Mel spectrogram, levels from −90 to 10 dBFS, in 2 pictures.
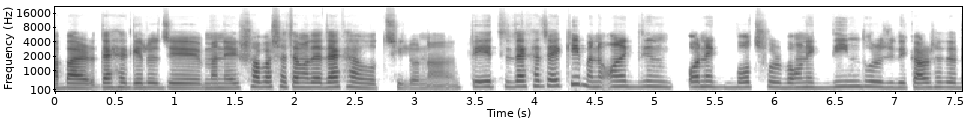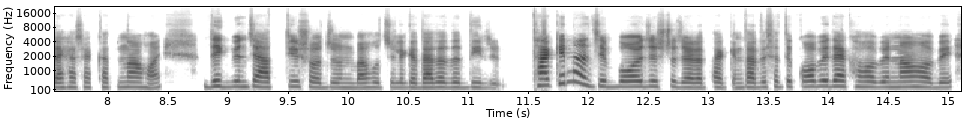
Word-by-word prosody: আবার 200 Hz, +1 st, +4 dB, 0.2 s
দেখা 215 Hz, +1 st, +3 dB
গেল 210 Hz, 0 st, +1 dB, 0.2 s
যে 205 Hz, -, +2 dB, 0.3 s
মানে 200 Hz, 0 st, -1 dB, 0.2 s
সবার 235 Hz, -1 st, -2 dB
সাথে 235 Hz, -2 st, -3 dB
আমাদের 220 Hz, 0 st, +2 dB
দেখাও 230 Hz, -2 st, +1 dB
হচ্ছিল 190 Hz, 0 st, -6 dB, 0.2 s
না। -, -, -7 dB, 0.3 s
তো -, -, -19 dB
এতে 250 Hz, 0 st, -5 dB
দেখা 255 Hz, +2 st, +3 dB
যায় 280 Hz, 0 st, +4 dB
কি 365 Hz, -, +6 dB
মানে 240 Hz, -1 st, -1 dB
অনেক 255 Hz, 0 st, +4 dB
দিন, 250 Hz, 0 st, -4 dB, 0.3 s
অনেক 245 Hz, -1 st, +1 dB, 0.2 s
বছর 230 Hz, +1 st, -5 dB
বা, 210 Hz, -, -8 dB
অনেক 225 Hz, -1 st, -3 dB
দিন 250 Hz, +1 st, 0 dB
ধরে 245 Hz, -1 st, -7 dB
যদি 215 Hz, 0 st, -7 dB
কারো 210 Hz, +1 st, +2 dB
সাথে 225 Hz, -1 st, -6 dB
দেখা 225 Hz, +1 st, -1 dB
সাক্ষাৎ 225 Hz, 0 st, -9 dB
না 230 Hz, -, +1 dB
হয়, 195 Hz, +2 st, -4 dB, 0.4 s
দেখবেন 255 Hz, -2 st, +5 dB
যে -, -, +4 dB
আত্মীয়-স্বজন 225 Hz, -3 st, -3 dB
বা, -, -, +2 dB
হচ্ছে 220 Hz, -1 st, -8 dB
হলো 215 Hz, -, -4 dB
গিয়ে 215 Hz, 0 st, -2 dB
দাদা-দাদীর 220 Hz, -1 st, -3 dB, 0.4 s
থাকে 305 Hz, +6 st, +10 dB
না? 450 Hz, -, +6 dB
যে 265 Hz, -, +4 dB
বয়োজ্যেষ্ঠ 255 Hz, +1 st, +3 dB
যারা 215 Hz, -1 st, +4 dB
থাকেন 210 Hz, -2 st, -2 dB
তাদের 225 Hz, +1 st, 0 dB
সাথে 250 Hz, 0 st, -7 dB
কবে 260 Hz, +1 st, +1 dB
দেখা 255 Hz, -1 st, +3 dB
হবে 235 Hz, -1 st, -3 dB
না 235 Hz, -, +4 dB
হবে, 220 Hz, -1 st, -1 dB
230 Hz, 210 wpm, -24 LUFS, 215-250 Hz, 0.4 s, থাকে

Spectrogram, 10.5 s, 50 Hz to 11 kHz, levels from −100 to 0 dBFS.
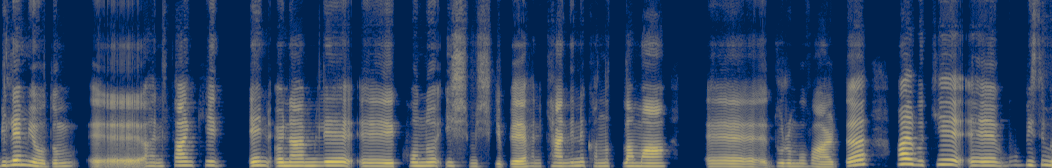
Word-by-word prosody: bilemiyordum, 225 Hz, -7 st, +1 dB
eee, -, -, -1 dB
hani, 215 Hz, -1 st, -7 dB
sanki 250 Hz, +1 st, -1 dB, 0.2 s
en 240 Hz, -1 st, +1 dB
önemli, 230 Hz, +1 st, +4 dB
eee, 205 Hz, -1 st, 0 dB
konu 225 Hz, +1 st, -1 dB
işmiş 220 Hz, -4 st, -9 dB
gibi, 175 Hz, 0 st, +2 dB
hani, 200 Hz, -1 st, -12 dB
kendini 215 Hz, +3 st, -1 dB
kanıtlama, 205 Hz, -1 st, 0 dB, 0.4 s
eee, 185 Hz, -2 st, -1 dB
durumu 195 Hz, -2 st, -6 dB
vardı. 165 Hz, +5 st, 0 dB, 0.4 s
Hâlbuki, 310 Hz, -3 st, +4 dB
eee, 245 Hz, -5 st, +1 dB
bu 260 Hz, +4 st, -21 dB
bizim 270 Hz, 0 st, -4 dB
225 Hz, 115 wpm, -27 LUFS, 200-250 Hz, 0.4 s, önemli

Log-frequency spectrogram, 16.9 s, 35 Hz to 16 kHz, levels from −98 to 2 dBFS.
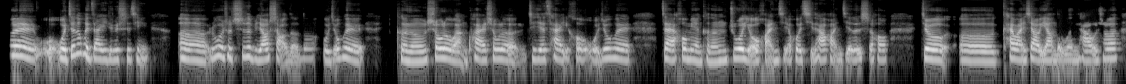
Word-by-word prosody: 对， 275 Hz, -6 st, +6 dB
我 420 Hz, +4 st, -3 dB
我 230 Hz, -, +6 dB
真 280 Hz, +6 st, +1 dB
的 330 Hz, -, 0 dB
会 285 Hz, -6 st, +2 dB
在 230 Hz, -3 st, 0 dB
意 210 Hz, -, -2 dB
这 210 Hz, -, -4 dB
个 215 Hz, -, -1 dB
事 215 Hz, +1 st, -7 dB
情。 220 Hz, +2 st, -8 dB, 0.4 s
呃， 210 Hz, -5 st, +1 dB
如 235 Hz, +2 st, -3 dB
果 270 Hz, -2 st, +2 dB
是 245 Hz, -1 st, -2 dB
吃 240 Hz, +2 st, -7 dB
的 265 Hz, -, +1 dB
比 220 Hz, -, -7 dB
较 210 Hz, +1 st, +4 dB
少 225 Hz, -1 st, -3 dB
的 -, -, -6 dB
呢， 230 Hz, -, -12 dB, 0.2 s
我 200 Hz, -, -3 dB
就 210 Hz, +4 st, -1 dB
会 230 Hz, -5 st, 0 dB, 0.5 s
可 215 Hz, -3 st, -2 dB
能 185 Hz, +1 st, 0 dB
收 240 Hz, +3 st, +4 dB
了 230 Hz, -2 st, +6 dB
碗 200 Hz, -1 st, 0 dB
筷， 210 Hz, 0 st, 0 dB
收 225 Hz, +2 st, -1 dB
了 210 Hz, -4 st, +1 dB, 0.2 s
这 220 Hz, -, -7 dB
些 215 Hz, 0 st, -1 dB
菜 215 Hz, 0 st, -1 dB
以 -, -, -5 dB
后 -, -, -4 dB
我 430 Hz, 0 st, -4 dB
就 235 Hz, +1 st, 0 dB
会， 215 Hz, -4 st, -2 dB, 0.4 s
在 220 Hz, -3 st, +3 dB
后 235 Hz, +2 st, +1 dB
面 205 Hz, -3 st, -2 dB
可 195 Hz, +1 st, -7 dB
能 190 Hz, +3 st, -3 dB
桌 230 Hz, +1 st, +6 dB
游 215 Hz, -, +2 dB
环 195 Hz, -, -2 dB
节 200 Hz, -, -6 dB
或 220 Hz, -1 st, -1 dB
其 200 Hz, 0 st, -8 dB
它 210 Hz, -2 st, 0 dB
环 215 Hz, -, -5 dB
节 445 Hz, -, -2 dB
的 425 Hz, -, -1 dB
时 -, -, -7 dB
候 210 Hz, 0 st, -4 dB, 0.5 s
就， 215 Hz, -3 st, +5 dB, 0.2 s
呃， 190 Hz, -2 st, +1 dB
开 230 Hz, -, +2 dB
玩 210 Hz, -2 st, +3 dB
笑 210 Hz, -1 st, +2 dB
一 -, -, 0 dB
样 100 Hz, -, +1 dB
的 -, -, -2 dB
问 105 Hz, -1 st, -5 dB
他， 195 Hz, -1 st, -1 dB
我 -, -, -1 dB
说： 230 Hz, +2 st, -1 dB
215 Hz, 250 characters per minute, -24 LUFS, 205-235 Hz, 0.5 s, 对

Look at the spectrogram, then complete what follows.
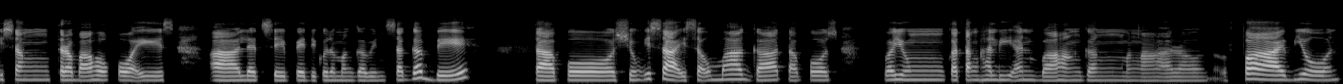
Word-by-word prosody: isang 210 Hz, -1 st, -2 dB
trabaho 200 Hz, 0 st, +2 dB
ko, 200 Hz, -1 st, -1 dB
ah, -, -, -4 dB
is 195 Hz, +1 st, -5 dB, 0.6 s
let's 195 Hz, 0 st, -3 dB
say 190 Hz, -1 st, -3 dB
puwede 190 Hz, -1 st, -4 dB
ko 195 Hz, -, -5 dB
namang 190 Hz, -1 st, -7 dB
gawin 185 Hz, 0 st, -7 dB
sa 205 Hz, +1 st, -2 dB
gabi, 230 Hz, -3 st, +2 dB, 0.7 s
tapos 195 Hz, 0 st, +3 dB
yung 205 Hz, -, -8 dB
isa 240 Hz, -4 st, +5 dB
sa 180 Hz, -, -3 dB
umaga 210 Hz, -1 st, +1 dB
tapos 195 Hz, +1 st, -5 dB, 0.5 s
yung 215 Hz, -1 st, -3 dB
katanghalian 205 Hz, 0 st, -3 dB
ba 185 Hz, 0 st, -1 dB
hanggang 190 Hz, 0 st, -6 dB, 0.2 s
mga 180 Hz, -1 st, -9 dB, 0.3 s
around 180 Hz, 0 st, -10 dB, 0.3 s
5 225 Hz, -4 st, +7 dB
'yon. 215 Hz, -1 st, -4 dB
200 Hz, 120 wpm, -23 LUFS, 190-210 Hz, 0.7 s, 5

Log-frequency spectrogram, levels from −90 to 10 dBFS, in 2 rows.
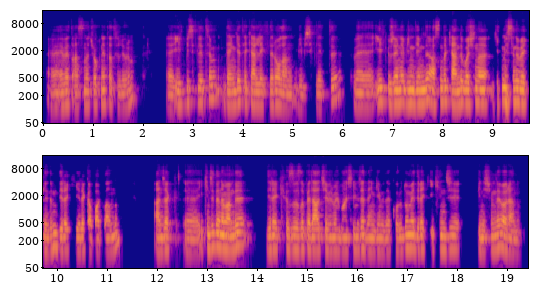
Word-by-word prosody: Eee, 115 Hz, +1 st, -4 dB
evet, 125 Hz, +2 st, -1 dB
aslında 110 Hz, +2 st, -4 dB
çok 125 Hz, 0 st, -4 dB
net 135 Hz, 0 st, -2 dB
hatırlıyorum. 110 Hz, +1 st, -7 dB, 0.6 s
Eee, 110 Hz, 0 st, -2 dB
ilk 125 Hz, 0 st, -3 dB
bisikletim 145 Hz, +4 st, -5 dB
denge 125 Hz, +4 st, +1 dB
tekerlekleri 125 Hz, -2 st, -1 dB
olan 110 Hz, -4 st, -1 dB
bir 110 Hz, -, -9 dB
bisikletti 110 Hz, +9 st, -4 dB, 0.3 s
ve 115 Hz, -1 st, -3 dB
ilk 150 Hz, 0 st, 0 dB
üzerine 135 Hz, +1 st, +3 dB
bindiğimde 135 Hz, +2 st, +4 dB
aslında 145 Hz, +4 st, +2 dB
kendi 130 Hz, 0 st, +5 dB
başına 135 Hz, 0 st, +4 dB, 0.2 s
gitmesini 145 Hz, +1 st, +2 dB
bekledim. 130 Hz, +2 st, +1 dB
Direkt 120 Hz, 0 st, 0 dB
yere 120 Hz, +1 st, +1 dB
kapaklandım. 115 Hz, -, 0 dB, 0.7 s
Ancak, 120 Hz, -, +1 dB, 0.2 s
eee, 110 Hz, -1 st, -3 dB
2'nci 145 Hz, +3 st, -1 dB
denememde 140 Hz, -, +5 dB, 0.4 s
direkt 125 Hz, 0 st, -1 dB
hızlı 125 Hz, 0 st, -1 dB
hızlı 125 Hz, 0 st, -2 dB
pedal 120 Hz, -1 st, +5 dB
çevirmeye 120 Hz, -1 st, -3 dB
başlayınca 120 Hz, +3 st, -2 dB
dengemi 115 Hz, -1 st, -3 dB
de 115 Hz, 0 st, -5 dB
korudum 120 Hz, +3 st, -1 dB
ve 135 Hz, -1 st, +3 dB
direkt 125 Hz, 0 st, -1 dB
2'nci 130 Hz, 0 st, -4 dB, 0.4 s
binişimde 120 Hz, +4 st, -1 dB
öğrendim. 115 Hz, -7 st, +2 dB
125 Hz, 135 wpm, -24 LUFS, 115-135 Hz, 0.7 s, kendi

